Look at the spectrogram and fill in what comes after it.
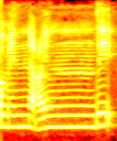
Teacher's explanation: من اظہار کریں گے من نون ساکن کے بعد عین. عند اللہ نون ساکن کے بعد دال تو یہاں پہ باریک اخفا کر رہے ہیں.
